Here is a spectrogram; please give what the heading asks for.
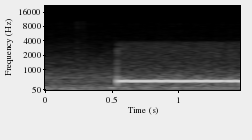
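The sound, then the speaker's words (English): Ringing tone on an outgoing telephone call: a steady, single-pitched electronic tone that switches on about a third of the way in and holds at an even level to the end, with no talking. “It's ringing. It's ringing again. Hope they're there.”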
